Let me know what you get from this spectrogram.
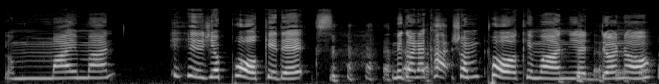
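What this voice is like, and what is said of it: Put-on Jamaican patois accent. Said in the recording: “Jamaican accent, like speaking patois ... Can you do a patois?”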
